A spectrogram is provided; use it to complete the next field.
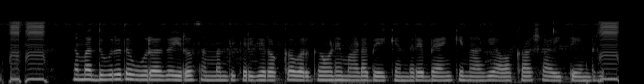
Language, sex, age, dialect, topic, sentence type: Kannada, female, 25-30, Central, banking, question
